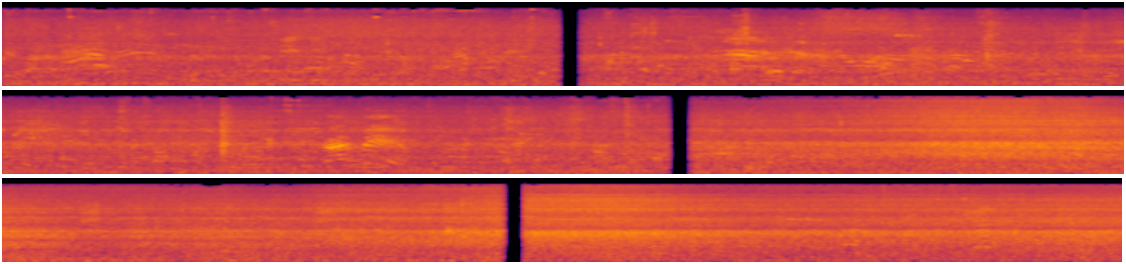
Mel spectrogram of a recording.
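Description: People chatter in a crowd outdoors.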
